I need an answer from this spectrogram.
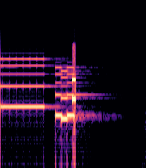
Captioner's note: phone beeps, ringtone stops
